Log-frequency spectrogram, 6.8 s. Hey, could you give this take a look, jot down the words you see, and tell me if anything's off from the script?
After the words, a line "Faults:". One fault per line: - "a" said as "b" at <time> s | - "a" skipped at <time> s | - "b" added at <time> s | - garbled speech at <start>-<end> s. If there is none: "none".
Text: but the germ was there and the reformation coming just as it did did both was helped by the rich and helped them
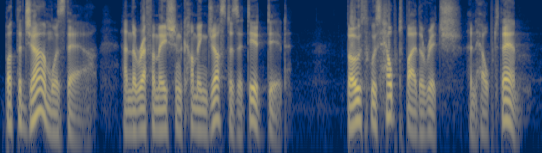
but the germ was there and the reformation coming just as it did did both was helped by the rich and helped them
Faults:
none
